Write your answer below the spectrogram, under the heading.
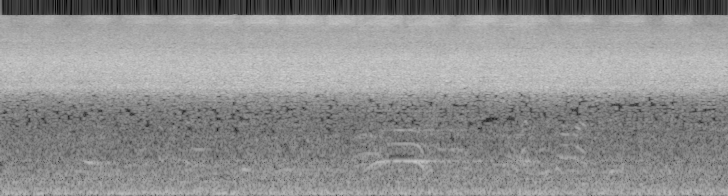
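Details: Cicadas singing on a school playground in midsummer: a dense, unbroken high-pitched buzzing drone with a faint shimmering pulse, holding steady throughout with no pauses.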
